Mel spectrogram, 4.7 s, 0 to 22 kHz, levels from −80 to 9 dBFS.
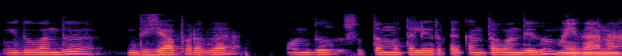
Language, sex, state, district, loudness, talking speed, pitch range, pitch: Kannada, male, Karnataka, Bijapur, -20 LUFS, 115 wpm, 130-140 Hz, 130 Hz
